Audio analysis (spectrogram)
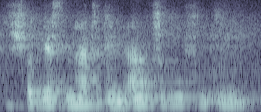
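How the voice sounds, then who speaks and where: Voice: mid-range voice, steady tone, fast. A person being questioned by police, giving an explanatory account with self-corrections, on an old archival tape. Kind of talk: interrogation testimony, recounting events. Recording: roomy, noisy archival tape recording.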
